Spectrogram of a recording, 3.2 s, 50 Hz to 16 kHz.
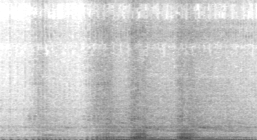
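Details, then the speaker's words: CT70 clone with Nibbi carburetor after richer pilot jet, not fully warmed up, idle around 1,200 rpm: putters unevenly, then two quick clean revs dropping back without stumbling; no bog. "no bog. I like it."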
